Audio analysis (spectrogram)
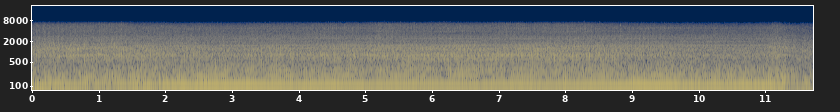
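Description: A Challenger tractor engine in Farming Simulator 25 drones steadily under load, a loud continuous low rumble with no change in pitch and no talk over it.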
